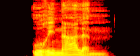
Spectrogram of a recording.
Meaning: strong dative masculine/neuter singular of urinal
- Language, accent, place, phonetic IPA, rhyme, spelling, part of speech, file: German, Germany, Berlin, [uʁiˈnaːləm], -aːləm, urinalem, adjective, De-urinalem.ogg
